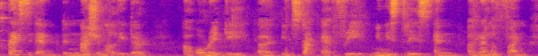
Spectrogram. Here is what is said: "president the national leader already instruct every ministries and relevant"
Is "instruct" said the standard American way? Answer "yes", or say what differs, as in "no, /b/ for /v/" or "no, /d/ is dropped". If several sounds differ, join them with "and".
no, /ɹ/ is dropped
